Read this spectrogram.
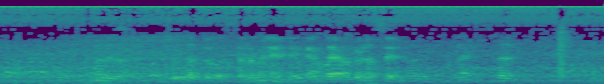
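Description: Several men talk and greet each other with animation.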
